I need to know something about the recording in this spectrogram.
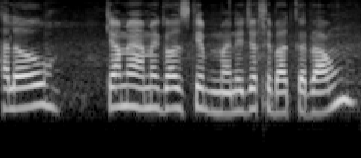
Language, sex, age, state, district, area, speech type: Urdu, male, 18-30, Jammu and Kashmir, Srinagar, rural, spontaneous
